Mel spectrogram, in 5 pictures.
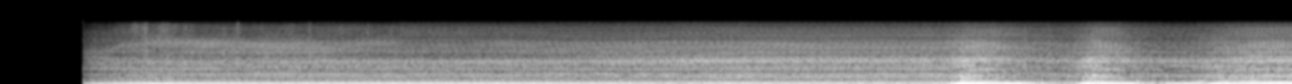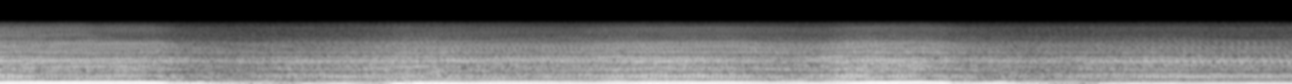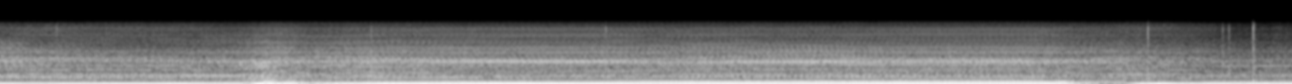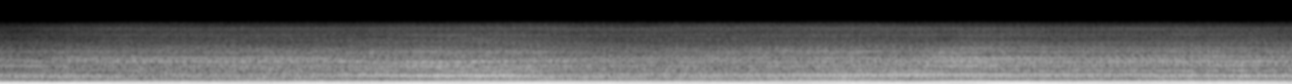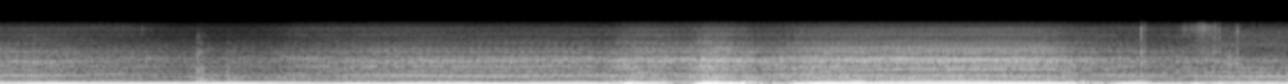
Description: hört sich ganz normal an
